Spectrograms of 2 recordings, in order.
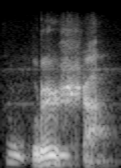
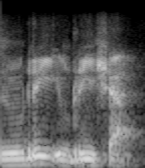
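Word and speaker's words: वृष: Va with vowel, R. Sha is Murdhanya, Vrusha. So maybe some people pronounce it as Vrisha.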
